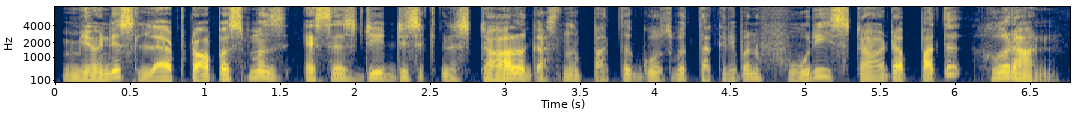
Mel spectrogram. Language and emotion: Kashmiri, surprised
